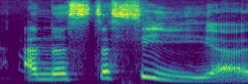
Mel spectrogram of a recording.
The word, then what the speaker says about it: Anastasia: Anastasia is here. That is actually how you pronounce my name.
